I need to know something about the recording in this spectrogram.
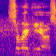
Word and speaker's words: Seregios: Sir Regios. Yeah. Seregios, hard G.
